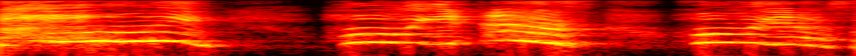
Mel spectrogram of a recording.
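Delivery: high, loud shocked yelling; mom shrieking. Retold or imitated. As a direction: play the panicked mom in full cry. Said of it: "She's like".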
